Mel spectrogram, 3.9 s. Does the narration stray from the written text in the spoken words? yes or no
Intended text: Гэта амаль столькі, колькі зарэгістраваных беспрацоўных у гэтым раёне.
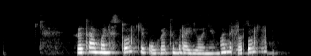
yes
